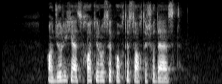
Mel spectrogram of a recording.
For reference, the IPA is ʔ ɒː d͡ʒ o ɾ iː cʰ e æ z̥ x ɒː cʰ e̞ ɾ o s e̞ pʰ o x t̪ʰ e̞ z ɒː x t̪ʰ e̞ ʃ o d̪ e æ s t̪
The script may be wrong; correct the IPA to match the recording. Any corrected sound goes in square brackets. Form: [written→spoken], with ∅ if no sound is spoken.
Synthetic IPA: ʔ ɒː d͡ʒ o ɾ iː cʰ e æ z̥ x ɒː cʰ e̞ ɾ o s e̞ pʰ o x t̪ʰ e̞ [z→s] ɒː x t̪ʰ e̞ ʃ o d̪ e æ s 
